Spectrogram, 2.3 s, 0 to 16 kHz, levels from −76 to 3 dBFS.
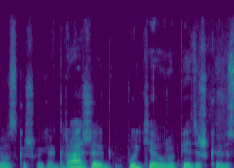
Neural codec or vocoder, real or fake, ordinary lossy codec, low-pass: none; real; AAC, 64 kbps; 14.4 kHz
